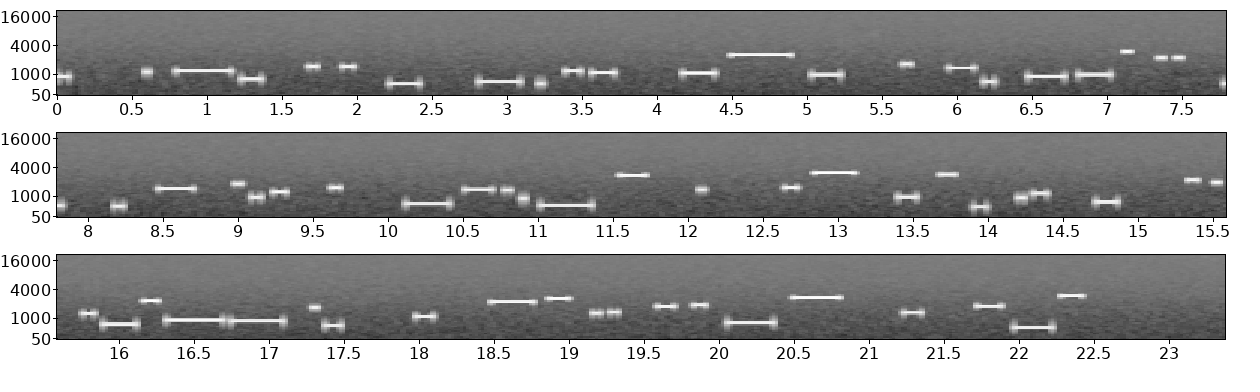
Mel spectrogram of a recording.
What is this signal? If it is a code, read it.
Electronic bleeps of random pitch and length. There is no code.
